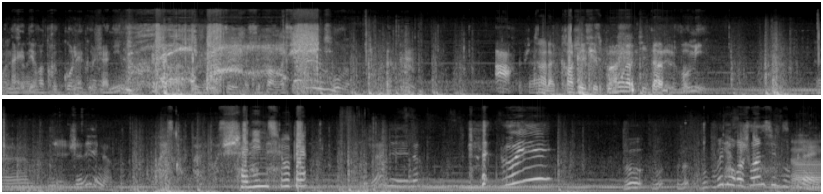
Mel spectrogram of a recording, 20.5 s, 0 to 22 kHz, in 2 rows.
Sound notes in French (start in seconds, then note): 16.0 tousse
